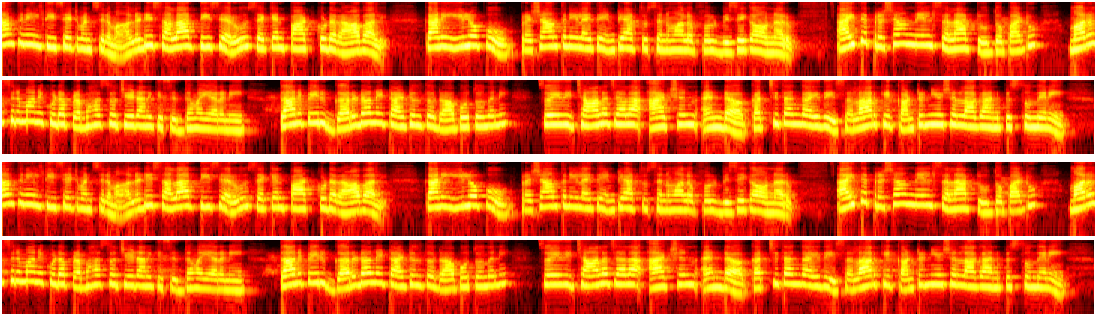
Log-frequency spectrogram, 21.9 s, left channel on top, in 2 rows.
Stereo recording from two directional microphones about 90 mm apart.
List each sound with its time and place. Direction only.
0.0 s speech: 35° left (ahead or behind)
17.7 s speech: 35° left (ahead or behind)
